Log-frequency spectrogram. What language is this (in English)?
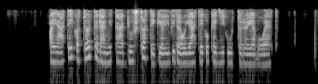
Hungarian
